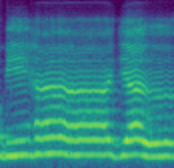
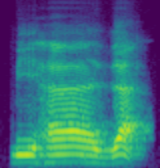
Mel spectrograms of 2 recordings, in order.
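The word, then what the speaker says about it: بهذا: La uqasimu bihadzal balad. Bihadza. Lihat mulut saya nih. Bihadza. Ujung lidahnya taruh di gigi.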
